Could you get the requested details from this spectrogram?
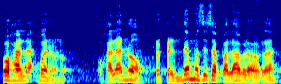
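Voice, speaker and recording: Animated high-voiced pastor preaching. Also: male voice, fairly quick, long reverb tail. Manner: animated, asks the congregation questions, swings between loud and soft. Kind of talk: sermon.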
